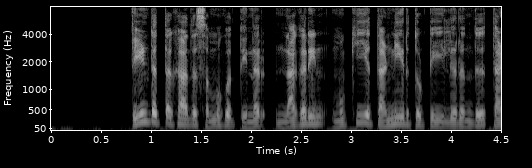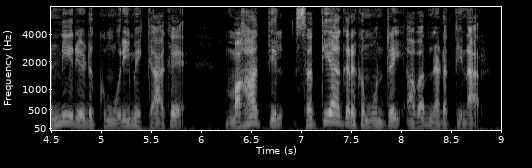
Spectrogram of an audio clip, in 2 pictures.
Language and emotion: Tamil, neutral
